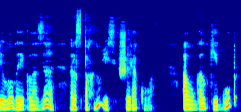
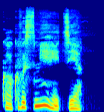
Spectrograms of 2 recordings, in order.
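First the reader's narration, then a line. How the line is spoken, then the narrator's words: Breathless female gasp. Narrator (Russian): выдохнула она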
